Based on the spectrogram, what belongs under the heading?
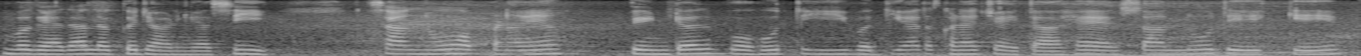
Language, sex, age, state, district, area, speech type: Punjabi, female, 18-30, Punjab, Shaheed Bhagat Singh Nagar, rural, spontaneous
